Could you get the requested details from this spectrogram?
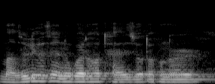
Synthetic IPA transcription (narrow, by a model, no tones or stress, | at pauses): mazuliɦɔjzɛːnekuadɔɦɔtʰajzowtapʊnaɹ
